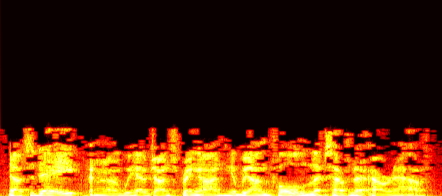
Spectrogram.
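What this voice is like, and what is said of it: Hoarse, strained voice. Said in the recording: “after having my little bout of laryngitis... even when my laryngitis is better”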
